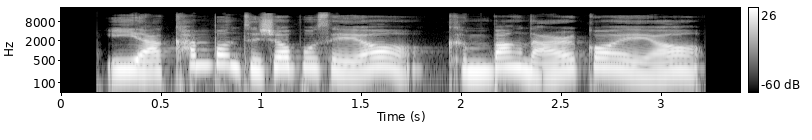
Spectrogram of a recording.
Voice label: joy

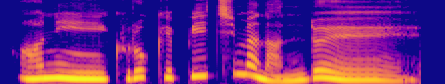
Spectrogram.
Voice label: sadness; monologue

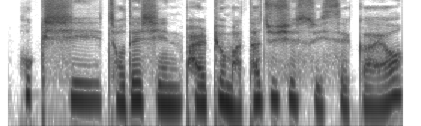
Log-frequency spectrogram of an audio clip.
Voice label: shy; monologue

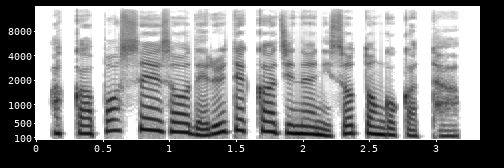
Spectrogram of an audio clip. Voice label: sadness, monologue

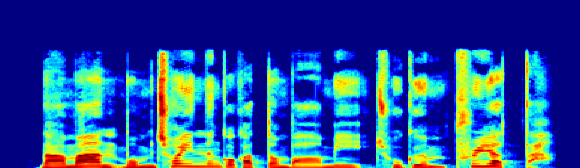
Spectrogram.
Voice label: joy

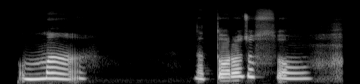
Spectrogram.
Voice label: crying, monologue

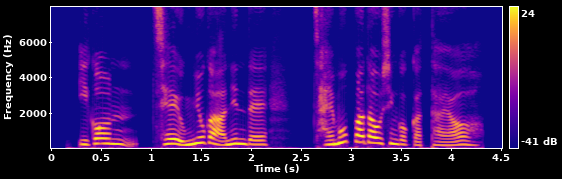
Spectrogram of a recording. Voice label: shy; monologue

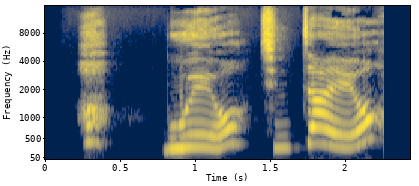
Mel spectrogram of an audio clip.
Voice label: excitement; monologue

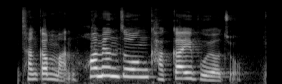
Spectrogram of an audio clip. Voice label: neutral, monologue

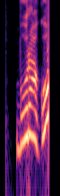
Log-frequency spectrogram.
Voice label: surprise, monologue

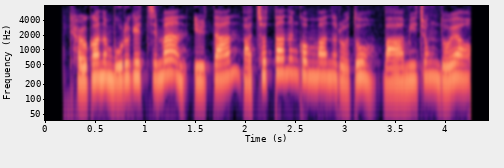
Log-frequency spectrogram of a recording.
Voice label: joy

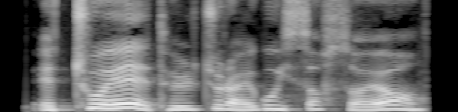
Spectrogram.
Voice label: joy; monologue

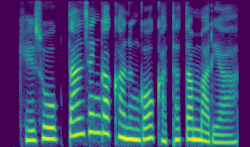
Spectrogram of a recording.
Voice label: sadness, monologue

